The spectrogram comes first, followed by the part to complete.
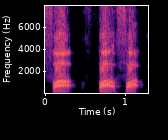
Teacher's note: ഫ എന്ന് പറയുമ്പം മുകളിലത്തെ പല്ല് അഥവാ മുൻപല്ലുകൾ അതെന്ത് ചെയ്യും? താഴെ ചുണ്ടിൽ ടച്ച് ചെയ്തുകൊണ്ടാണ് ഫ, ഫ, ഫ. പലര് വ എന്നുള്ളത് അതേപോലെ ഉച്ചരിക്കാറുണ്ട്, അത് തെറ്റാണ്.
